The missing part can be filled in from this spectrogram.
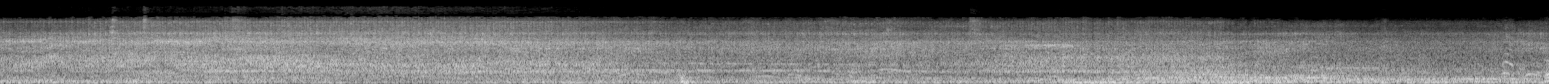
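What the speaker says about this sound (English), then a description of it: "Ooh, truck 234." A gas company truck idles at a street emergency scene, a loud, steady, rumbling drone that holds for the whole stretch with nearby traffic noise, and no clear talk over it.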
